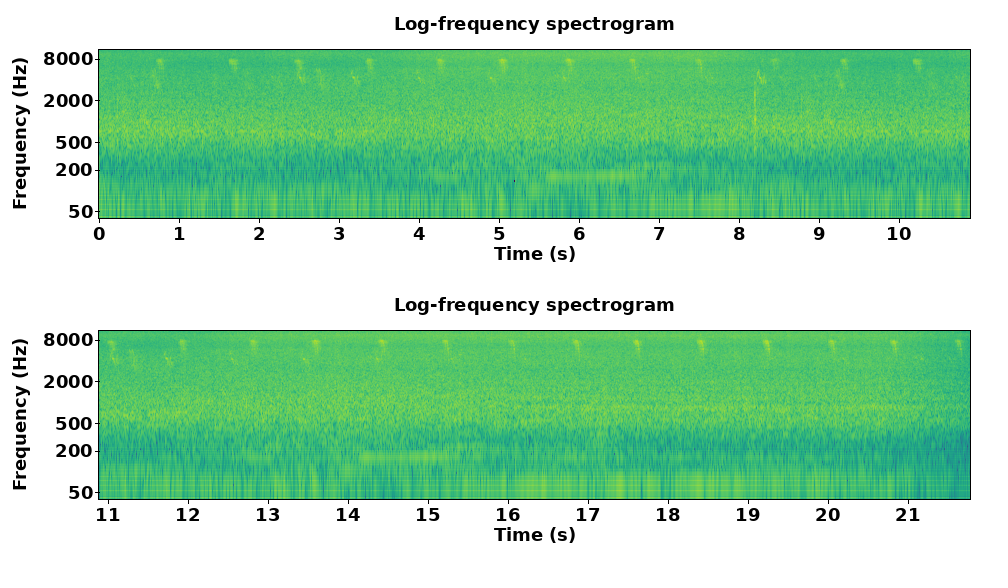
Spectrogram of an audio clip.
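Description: Outdoor ambience: a steady rushing noise with a small bird's short, high chirp repeated evenly, a bit more than once a second, fading out near the end.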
